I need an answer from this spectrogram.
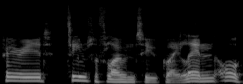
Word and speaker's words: Guilin: during the rest period teams were flown to guilin or goulim if you are Michelle yeah she took over Grace's role for mispronouncing names of cities that's what I have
